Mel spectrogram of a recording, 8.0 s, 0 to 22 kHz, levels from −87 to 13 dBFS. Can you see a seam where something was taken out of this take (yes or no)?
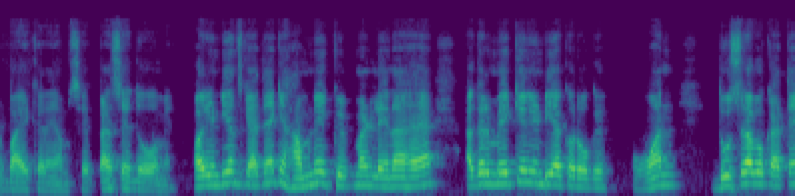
yes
